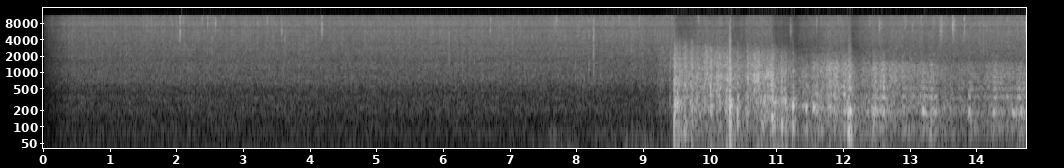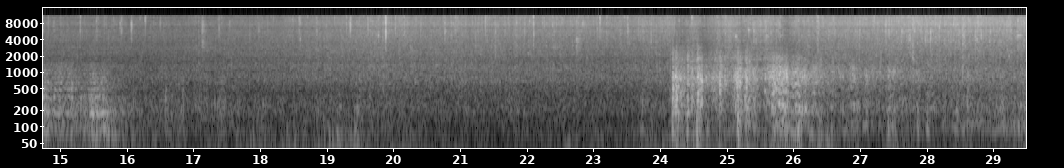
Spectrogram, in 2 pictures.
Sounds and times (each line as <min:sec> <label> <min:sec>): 0:00.0 rain 0:29.4
0:08.1 light hail (pea sized) 0:29.4
0:09.2 lightning 0:17.6
0:23.7 lightning 0:29.4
